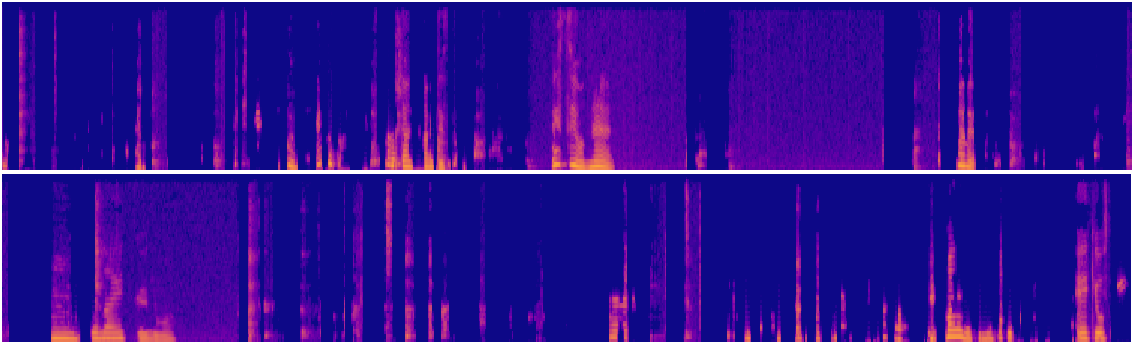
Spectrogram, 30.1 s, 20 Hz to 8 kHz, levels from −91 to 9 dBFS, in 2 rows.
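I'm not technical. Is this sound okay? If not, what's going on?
No, there are two problems, and they tend to happen together when both people on a call talk at once.

Speech suppressed in double talk: the main voice sinks until it is almost silent, or drops out in pieces, from 0.0 to 6.32 s, 12.61 to 13.0 s, 15.62 to 16.29 s, and 22.6 to 30.08 s. In total about three seconds of the opening and five of the ending are affected. The likely cause is the call's echo canceller. It couldn't tell the talker apart from the other side playing on the loudspeaker, so it turned both down.

Other side's voice leaking through: a second, fainter voice sits underneath from 0.19 to 7.06 s, 9.09 to 9.74 s, 11.73 to 16.4 s, and 18.32 to 26.83 s. It is quietest around 9.1 s. This is likely the loudspeaker sound that the echo canceller failed to remove. The difference between the two problems is that in the first the main voice goes missing, and in the second an extra voice shows up.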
